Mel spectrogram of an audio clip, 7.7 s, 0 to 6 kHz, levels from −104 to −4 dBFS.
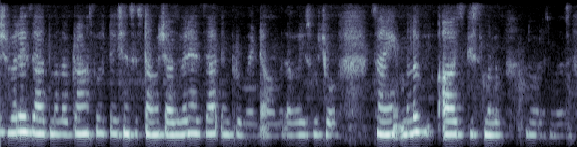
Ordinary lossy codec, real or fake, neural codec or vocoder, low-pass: none; real; none; 5.4 kHz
